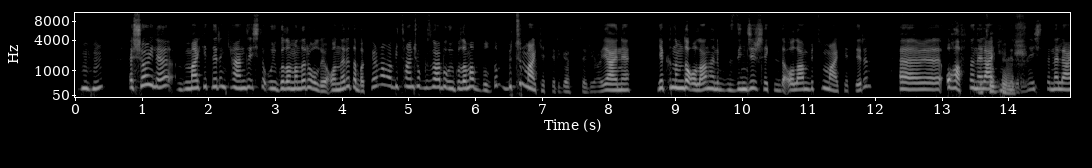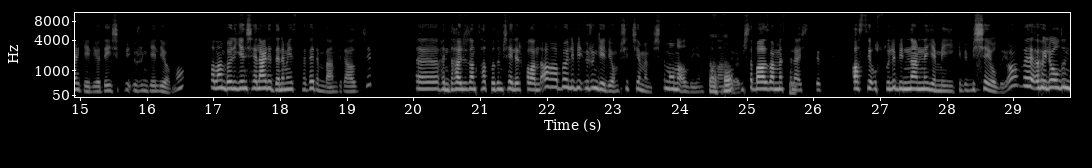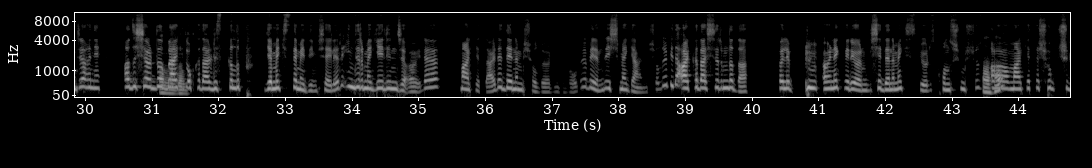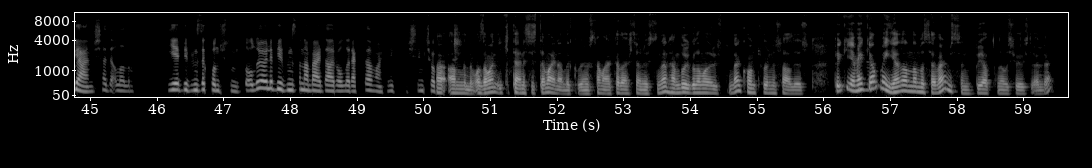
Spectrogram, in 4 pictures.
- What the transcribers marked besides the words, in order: other background noise; throat clearing; tapping
- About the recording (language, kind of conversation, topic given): Turkish, podcast, Alışverişi ve market planlamasını nasıl yapıyorsun; daha akıllı alışveriş için tüyoların var mı?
